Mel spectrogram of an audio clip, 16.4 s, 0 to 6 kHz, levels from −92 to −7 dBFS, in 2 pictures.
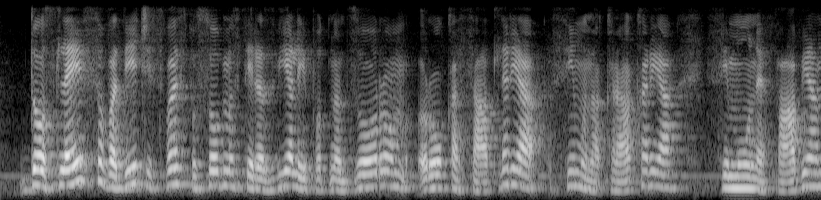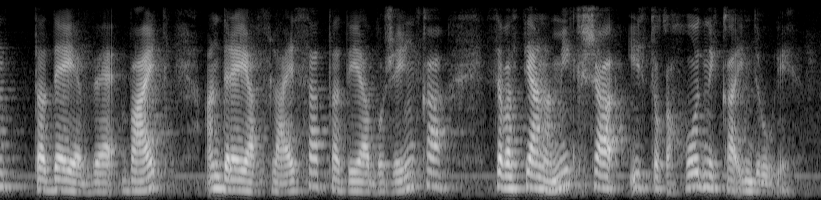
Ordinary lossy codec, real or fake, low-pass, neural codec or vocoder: none; real; 5.4 kHz; none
